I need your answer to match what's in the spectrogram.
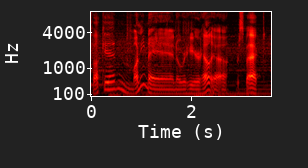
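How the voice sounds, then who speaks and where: A man's voice: mid-range voice, sing-song, unhurried, faint music behind. A man acting as game master, narrating a tabletop game in a casual, improvised way with informal banter.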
